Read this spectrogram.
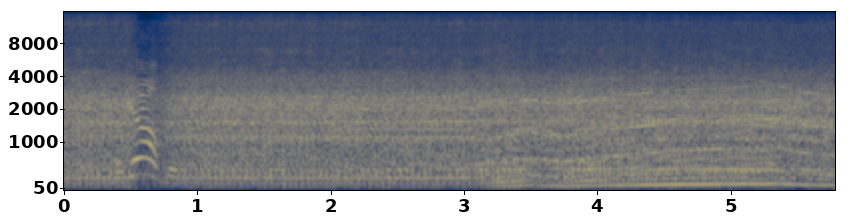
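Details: Renault Trafic, rebuilt junkyard C1J S 7000 engine unrun about 15 years, cold start on the original cracked distributor cap: it catches with a rising whir, then idles with an uneven, lumpy beat; it misfires because two plug leads are swapped.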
